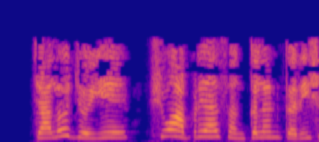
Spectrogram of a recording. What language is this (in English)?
Gujarati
